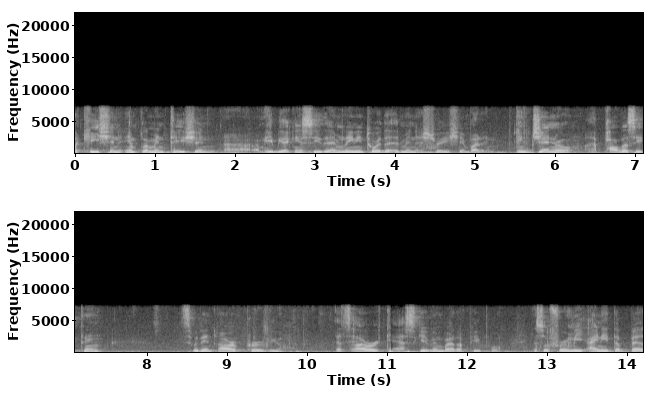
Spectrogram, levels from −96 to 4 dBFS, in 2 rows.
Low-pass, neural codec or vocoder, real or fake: 7.2 kHz; none; real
